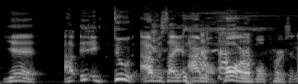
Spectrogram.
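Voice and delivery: loud laughing self-blame. Retold or imitated. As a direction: laugh while wailing you're awful. Retold guilty spiral, laughing.

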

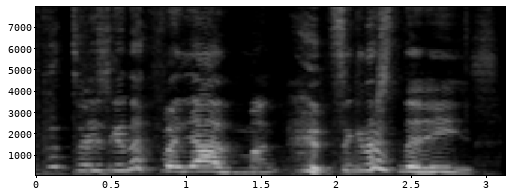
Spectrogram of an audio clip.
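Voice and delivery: high, loud mocking jeer; loud teasing. Real, not acted. Teasing friend loudly.

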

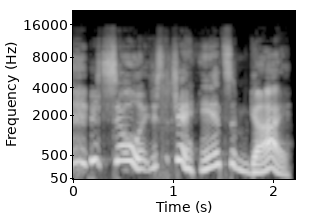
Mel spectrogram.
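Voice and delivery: high, slow fawning voice; hammed-up admiring tone; mock swooning compliment. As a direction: gush over him teasingly. Friend mocking the compliment.

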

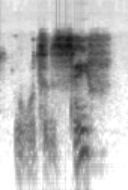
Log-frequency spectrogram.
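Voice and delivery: whispered, creepy imitation of Todd; menacing whisper. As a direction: hush it like a threat.

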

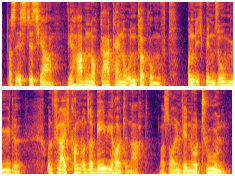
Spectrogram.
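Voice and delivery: usual speaking voice

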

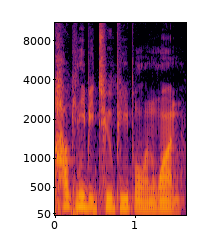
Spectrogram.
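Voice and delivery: ordinary delivery

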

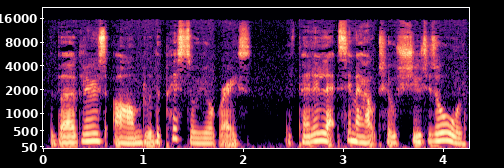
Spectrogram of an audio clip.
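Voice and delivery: usual speaking voice

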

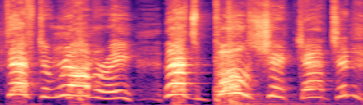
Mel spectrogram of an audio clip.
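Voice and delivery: indignant shout. Acted. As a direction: shout back at the captain. Cop yells back.

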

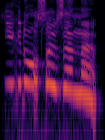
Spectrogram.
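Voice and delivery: high, bright announcer pitch; excited. Real, not acted. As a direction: sell it with a big upbeat lift. Enthusiastic outro plug.

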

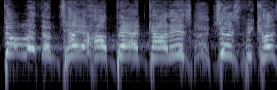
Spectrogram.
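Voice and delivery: high, loud, driving sermon shout; full-force preaching. Real, not acted. Preacher urging people to taste God for themselves, full-force preaching. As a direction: preach it at a shout, stretching key words.

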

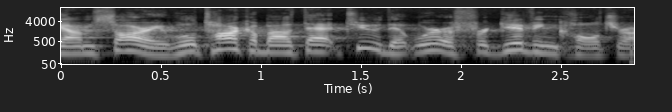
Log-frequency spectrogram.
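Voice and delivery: usual speaking voice

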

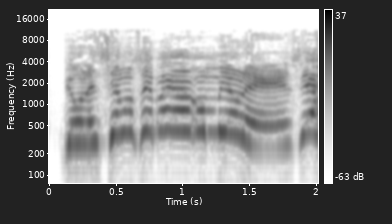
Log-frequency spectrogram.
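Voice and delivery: high, loud, slow sermon-like cry; hammed-up preacher shouting about hate; mock preachy shout. Mock moral lesson about hate.

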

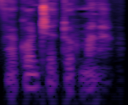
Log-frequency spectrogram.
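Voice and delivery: voiceless exasperated curse under the breath; muttered swearing. Acted. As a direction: swear softly to yourself, nearly whispered. Exasperated swearing aside after corrections. (puteada susurrada por lo bajo)

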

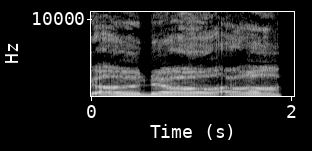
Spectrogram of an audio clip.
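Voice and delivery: high whimpering oh no; dismayed kid. Retold or imitated. Lost kid realizing the trouble, high dismay. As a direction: let the kid's dread rise high. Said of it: "I'm like".

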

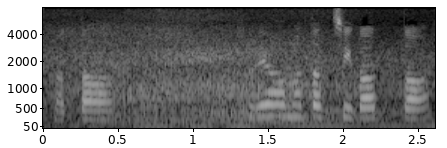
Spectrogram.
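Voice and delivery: speaking up over traffic noise. Real, not acted. Walking beside busy road traffic. (車の音に負けない大きな声)

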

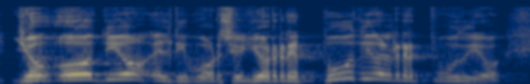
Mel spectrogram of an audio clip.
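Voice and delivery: loud, forceful pronouncement as God; emphatic declaration. Acted. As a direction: declare it with full force, every word driven home. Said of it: "Dios lo dice con todas sus letras". (declaración rotunda y enérgica)

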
